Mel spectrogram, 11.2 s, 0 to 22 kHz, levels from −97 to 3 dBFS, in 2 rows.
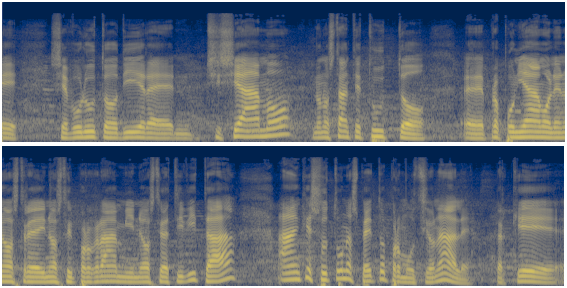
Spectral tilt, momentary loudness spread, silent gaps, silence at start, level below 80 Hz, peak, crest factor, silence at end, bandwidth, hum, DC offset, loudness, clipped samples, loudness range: -6 dB/octave; 10 LU; none; 0 s; -40 dBFS; -2 dBFS; 18 dB; 0 s; 15.5 kHz; none; under 0.1%; -19 LUFS; under 0.1%; 2 LU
